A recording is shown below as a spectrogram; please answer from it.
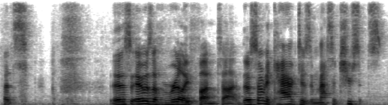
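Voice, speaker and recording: A British man hosting a comedy show and telling rambling stories with deadpan asides. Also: a little high, moderate pace. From Britain. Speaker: comedian host. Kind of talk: stand-up storytelling.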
